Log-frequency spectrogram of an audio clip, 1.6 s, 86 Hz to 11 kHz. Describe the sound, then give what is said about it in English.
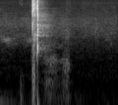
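A can of 2021 Primitivo Rosé wine cracks open with one sharp pop, followed by a short fizzing hiss that fades within half a second. No one speaks. “A can of 2021 Primitivo Rosé. Nice. Cracked into a beautiful glass.”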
